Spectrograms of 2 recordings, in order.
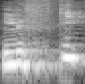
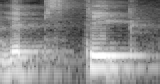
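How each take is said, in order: First: The middle has an f sound, no p-s. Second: The middle has a p-s sound, no f. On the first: The speaker calls it wrong. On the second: The speaker calls it right.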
